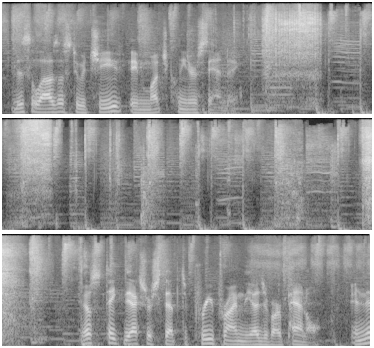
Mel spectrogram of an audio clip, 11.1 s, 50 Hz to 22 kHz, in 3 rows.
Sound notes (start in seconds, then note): 3.0 upbeat music; 5.8 blows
